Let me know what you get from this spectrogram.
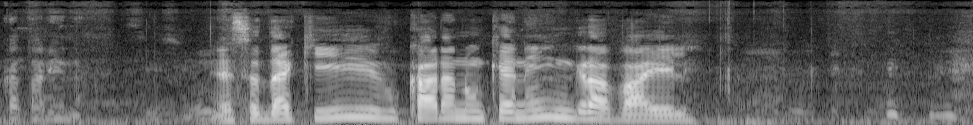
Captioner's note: laughs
